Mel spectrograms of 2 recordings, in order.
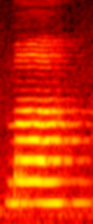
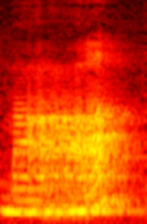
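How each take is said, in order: First: The pitch stays high and level. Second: The pitch dips low then rises again. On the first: "The first tone, or the high tone, remains the same" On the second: "The third tone both drops and then rises"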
